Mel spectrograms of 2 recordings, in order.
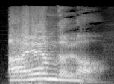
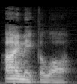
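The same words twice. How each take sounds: First: Booming, drawn-out lawman's declaration; Judge Dredd. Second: Said in the usual way. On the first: Acted. Reader sneaking in a movie impression, booming lawman. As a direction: bellow it slowly, high and very loud. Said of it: "had to do my quick Judge Dredd". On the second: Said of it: "he growls".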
